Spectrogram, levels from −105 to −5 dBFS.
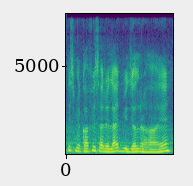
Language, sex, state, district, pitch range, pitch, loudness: Hindi, male, Arunachal Pradesh, Papum Pare, 150-190 Hz, 165 Hz, -14 LUFS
